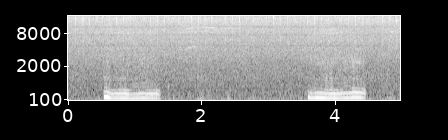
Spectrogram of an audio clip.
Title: Adorable cat snoring 😻😻😻 #cat #cats #snoring #cute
